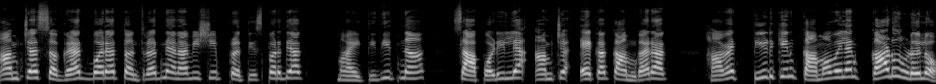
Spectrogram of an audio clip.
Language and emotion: Goan Konkani, angry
